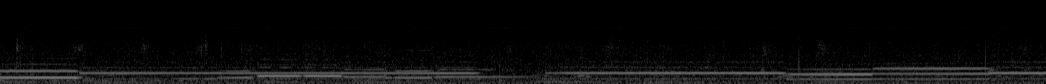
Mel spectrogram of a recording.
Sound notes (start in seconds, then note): none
